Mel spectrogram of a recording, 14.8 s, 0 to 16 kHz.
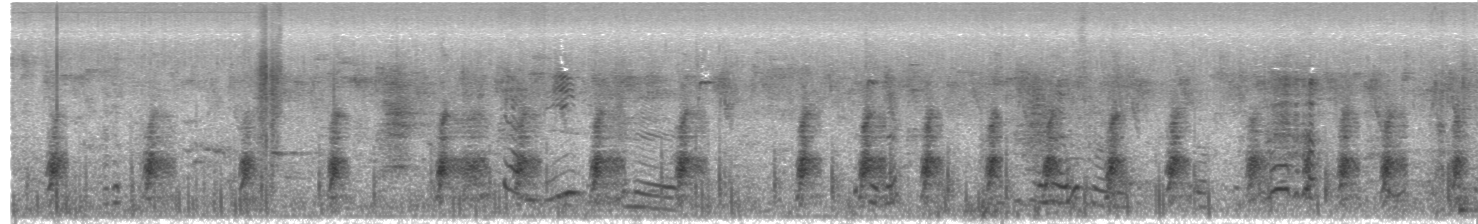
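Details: A meerkat at Jaderberg Zoo at Easter 2013 gives short, rough barking chirps in a quick, steady series, with a few softer whining notes between.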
